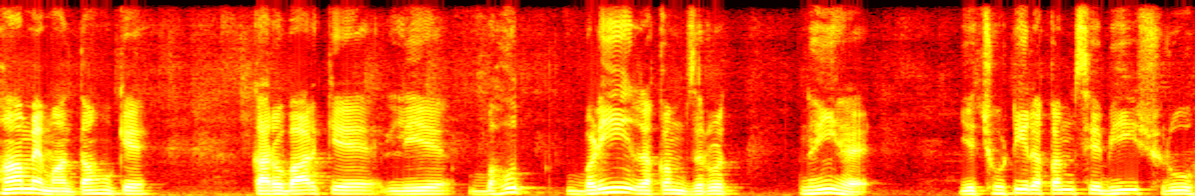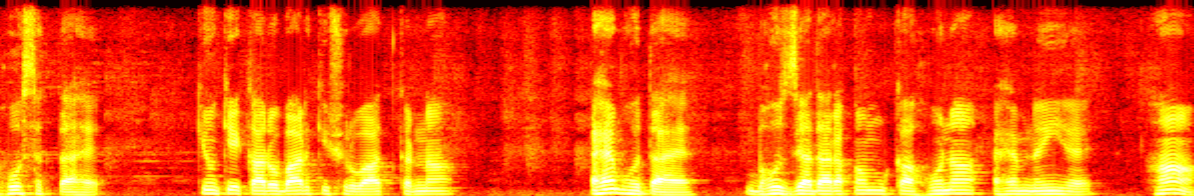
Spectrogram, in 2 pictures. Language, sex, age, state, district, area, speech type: Urdu, male, 18-30, Bihar, Araria, rural, spontaneous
